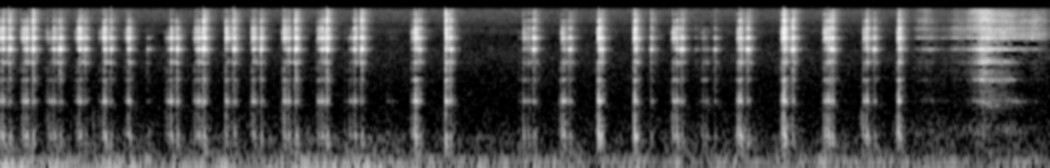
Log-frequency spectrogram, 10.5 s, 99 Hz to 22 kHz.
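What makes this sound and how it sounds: Fingernails tap the sides of a medium frosted glass candle jar with a snowman print and a gold lid, filled with solid wax and held in both hands. The result is a quick, uneven series of short, dry, bright clicks with a faint glassy tone around 860 Hz that dies away almost instantly, over a steady low hum. The clip ends with a soft, bright rustle.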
